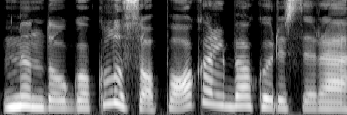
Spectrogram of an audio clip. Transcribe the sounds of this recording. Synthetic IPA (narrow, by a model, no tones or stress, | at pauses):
mʲɪnd̪ɐʊɡoːklˠʊsoːpoːkɐlʲbʲoːkʊɾʲɪsiːɾɐ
